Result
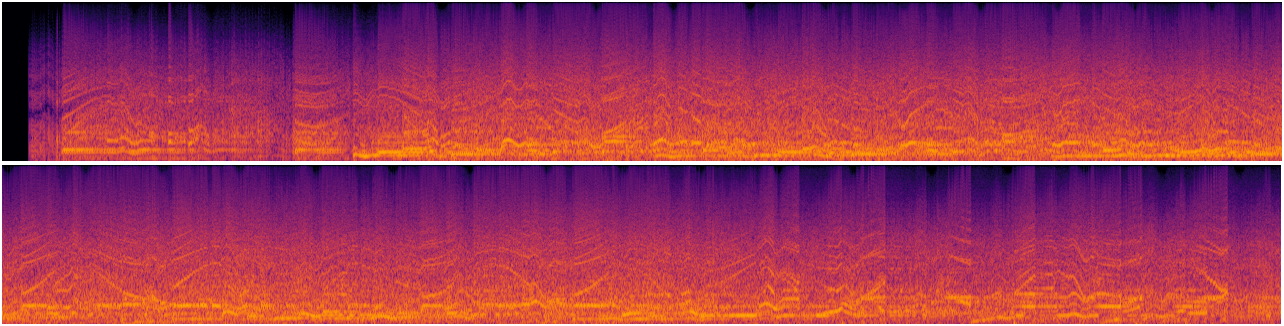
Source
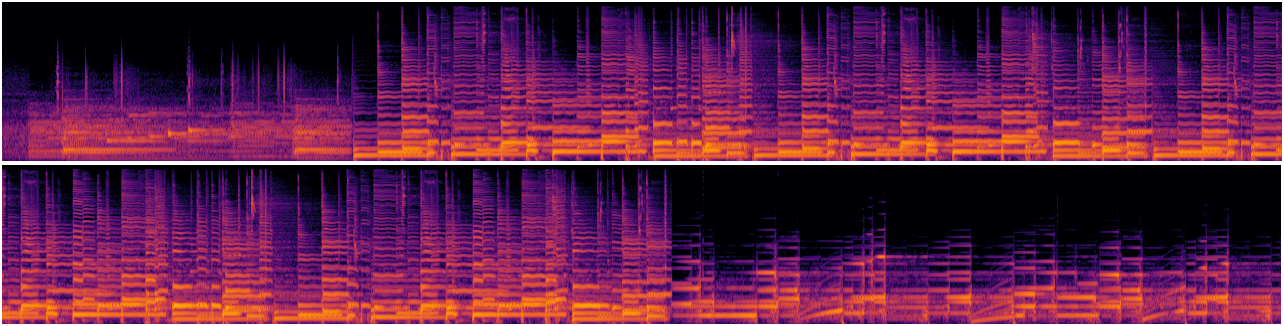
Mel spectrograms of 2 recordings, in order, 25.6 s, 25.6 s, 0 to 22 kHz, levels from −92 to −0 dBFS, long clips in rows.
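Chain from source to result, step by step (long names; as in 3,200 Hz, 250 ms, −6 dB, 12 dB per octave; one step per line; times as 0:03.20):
low-shelf EQ 150 Hz +5.5 dB
sample-and-hold swept by an LFO 29×, swing 60% 0.72 Hz
inverse Chebyshev low-pass filter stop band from 6,300 Hz, stop band 40 dB
feedback delay with all-pass diffusion 664 ms, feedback 44%, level −7 dB
fuzz pedal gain 32 dB, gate −38 dBFS
mains-hum notches 50/100/150/200/250 Hz
on a send at −8 dB: convolution reverb RT60 3.5 s, pre-delay 67 ms
on the sum: wow of a warped record 78 rpm, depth 250 cents
level −6.5 dB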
